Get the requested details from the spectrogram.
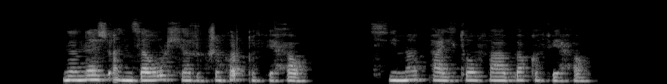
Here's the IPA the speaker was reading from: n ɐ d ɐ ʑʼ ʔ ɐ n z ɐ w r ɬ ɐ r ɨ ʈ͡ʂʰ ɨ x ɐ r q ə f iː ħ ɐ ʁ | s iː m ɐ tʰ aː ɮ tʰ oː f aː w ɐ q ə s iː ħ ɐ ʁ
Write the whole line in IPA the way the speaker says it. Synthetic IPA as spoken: n ɐ n ɐ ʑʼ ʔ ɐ n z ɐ w r ɬ ɐ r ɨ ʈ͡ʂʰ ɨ x ɐ r q ə f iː ħ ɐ ʁ | s iː m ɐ pʰ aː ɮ tʰ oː f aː b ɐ q ə f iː ħ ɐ ʁ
